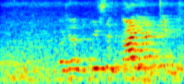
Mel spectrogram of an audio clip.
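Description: Young children's voices during play: short calls, then a loud, high-pitched shout from a child near the end.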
